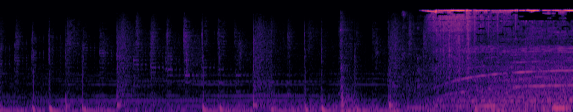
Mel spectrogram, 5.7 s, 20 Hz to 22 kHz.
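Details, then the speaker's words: Capcom Big Blue arcade monitor (Super Street Fighter II Turbo cabinet) after a cracked flyback was patched with silicone and cured 24 hours: clicks then a rising tube whine with no arcing or crackling, a normal power-up. "alright guys so the machine has been on around fifteen minutes or so so far no arcing looks like it's working fairly well"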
